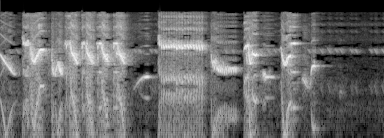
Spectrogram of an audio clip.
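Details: Black-throated canary singing, played as a training lure to make birds sing eagerly: dense, rapid high chirps and buzzy trills, rising and falling sweeps, a loud harsh buzzy phrase in the middle, ending with a thin high tone.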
